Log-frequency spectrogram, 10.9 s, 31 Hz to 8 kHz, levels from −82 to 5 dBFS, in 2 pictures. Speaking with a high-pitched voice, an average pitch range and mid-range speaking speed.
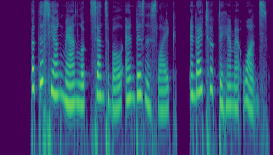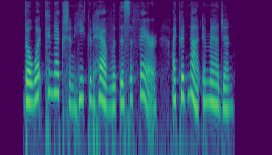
No: high, 215 Hz; wide, 6.2 semitones; average, 160 wpm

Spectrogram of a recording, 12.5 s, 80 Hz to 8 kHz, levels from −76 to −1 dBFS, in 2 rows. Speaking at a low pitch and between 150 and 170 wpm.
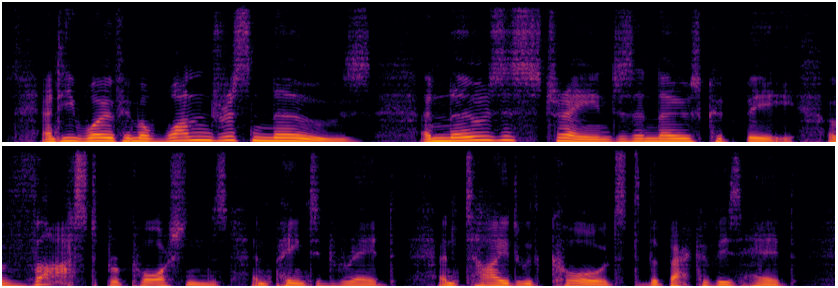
Yes: low, 130 Hz; average, 155 wpm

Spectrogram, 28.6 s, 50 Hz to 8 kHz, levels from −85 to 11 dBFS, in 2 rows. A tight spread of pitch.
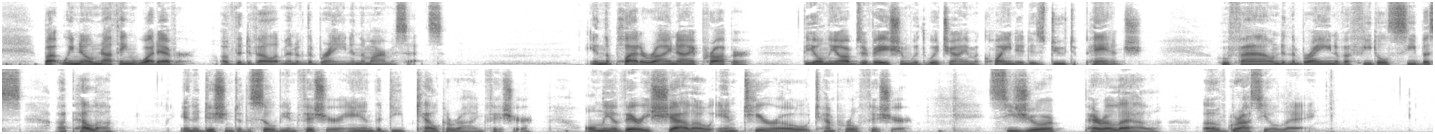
No: average, 3.8 semitones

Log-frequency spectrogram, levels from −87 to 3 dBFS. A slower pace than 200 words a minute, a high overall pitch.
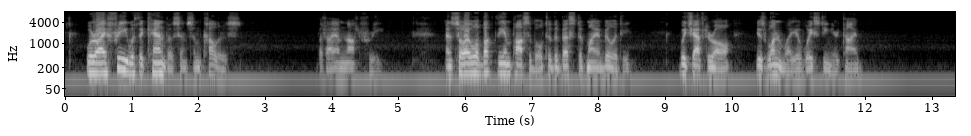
No: average, 165 wpm; low, 100 Hz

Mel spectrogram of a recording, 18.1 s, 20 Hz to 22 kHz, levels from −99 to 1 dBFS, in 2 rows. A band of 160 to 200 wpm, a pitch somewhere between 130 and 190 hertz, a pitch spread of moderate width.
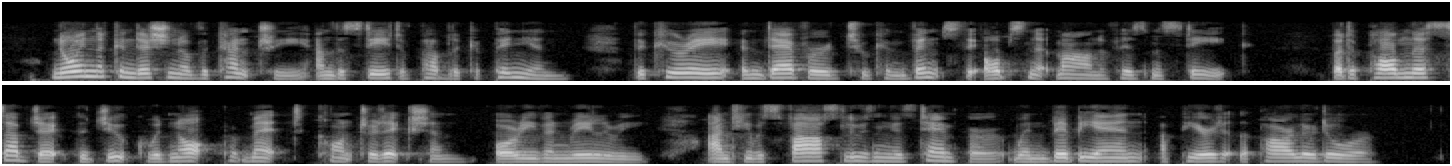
Yes: average, 165 wpm; medium, 185 Hz; average, 4.1 semitones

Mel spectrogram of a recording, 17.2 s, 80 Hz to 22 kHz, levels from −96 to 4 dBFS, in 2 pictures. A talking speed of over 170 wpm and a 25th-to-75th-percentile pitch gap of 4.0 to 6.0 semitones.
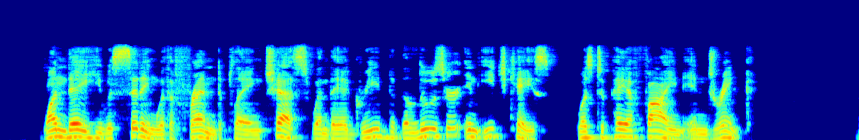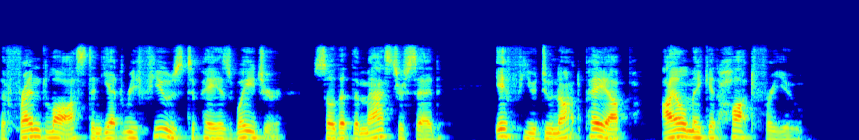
Yes: average, 185 wpm; average, 4.9 semitones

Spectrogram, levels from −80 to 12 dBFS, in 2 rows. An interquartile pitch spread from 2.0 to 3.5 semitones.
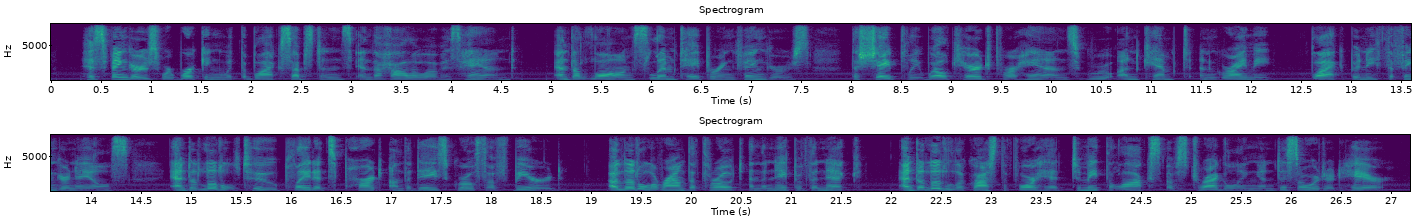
Yes: average, 2.7 semitones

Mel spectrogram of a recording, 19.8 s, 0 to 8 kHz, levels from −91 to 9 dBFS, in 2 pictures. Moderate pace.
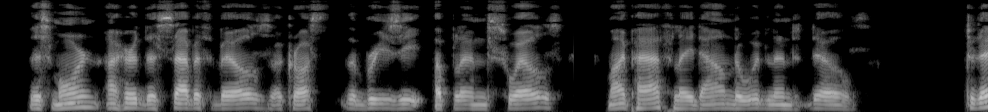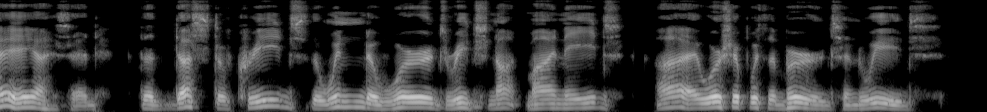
No: slow, 130 wpm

